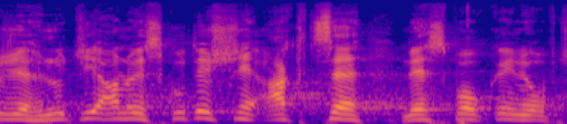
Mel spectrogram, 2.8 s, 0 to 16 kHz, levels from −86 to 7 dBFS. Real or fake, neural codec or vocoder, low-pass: real; none; 14.4 kHz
